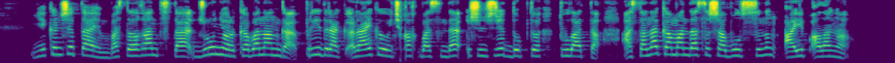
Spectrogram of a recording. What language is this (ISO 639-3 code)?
kaz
